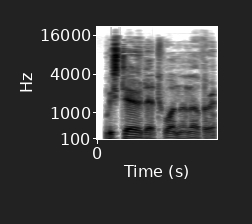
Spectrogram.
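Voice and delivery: ordinary talk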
